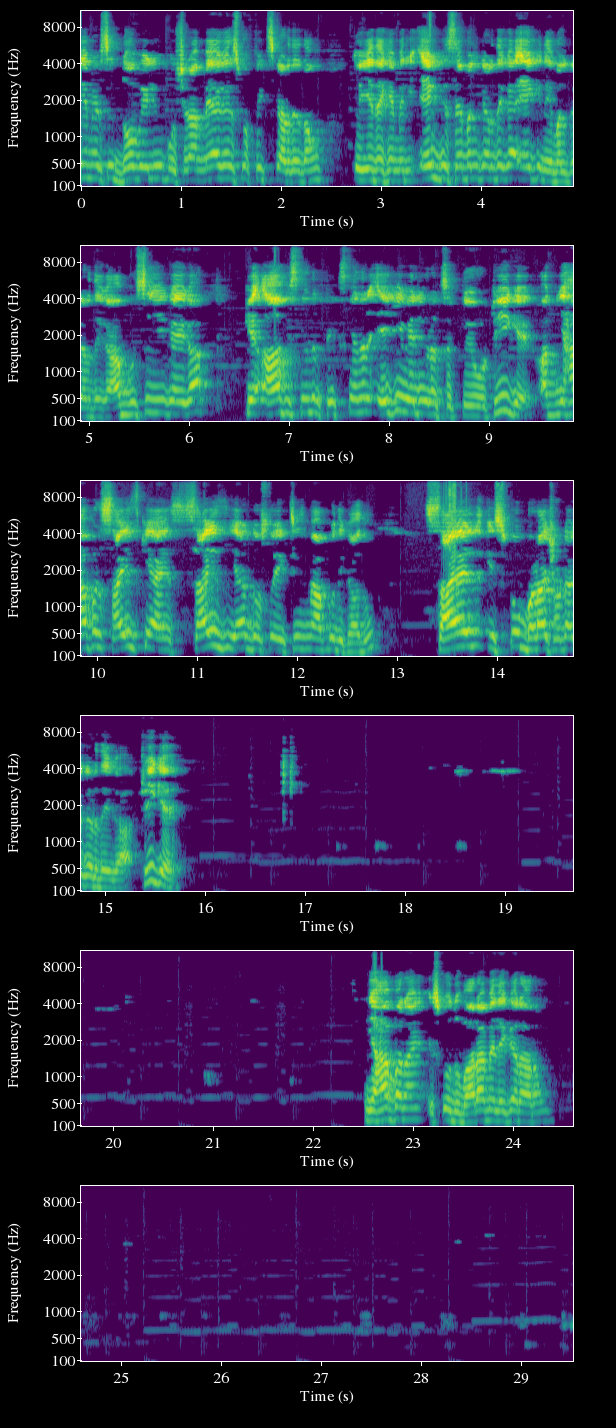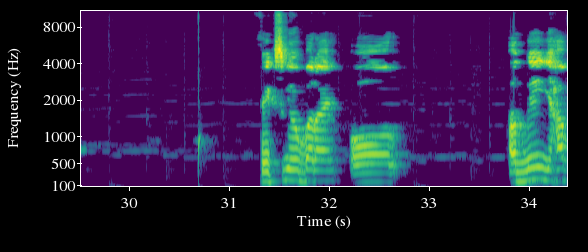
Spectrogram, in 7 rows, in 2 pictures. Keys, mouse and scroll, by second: 17.5 space, 17.9 v, 24.2 alt+click.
